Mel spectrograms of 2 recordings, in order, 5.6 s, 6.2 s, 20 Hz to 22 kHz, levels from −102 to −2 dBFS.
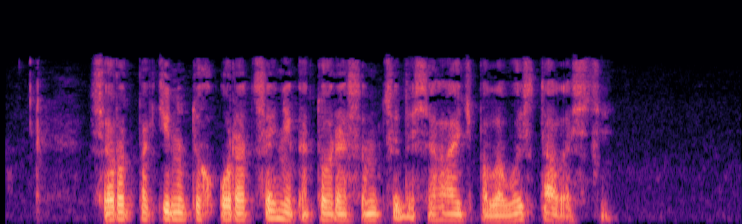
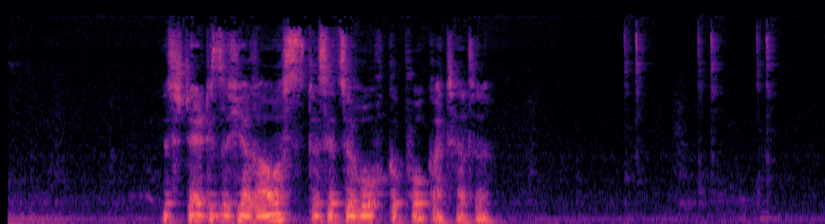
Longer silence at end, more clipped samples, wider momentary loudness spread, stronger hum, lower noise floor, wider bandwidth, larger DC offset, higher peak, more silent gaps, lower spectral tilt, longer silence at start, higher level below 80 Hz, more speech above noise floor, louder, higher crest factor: first, 1 s vs 0.4 s; neither; about the same, 10 LU vs 11 LU; neither; about the same, -69 dBFS vs -71 dBFS; second, 7.8 kHz vs 14 kHz; neither; first, -2 dBFS vs -18 dBFS; neither; first, -7 dB/octave vs -5.5 dB/octave; first, 0.7 s vs 0.05 s; about the same, -56 dBFS vs -58 dBFS; first, 48 dB vs 36 dB; first, -21 LUFS vs -35 LUFS; about the same, 20 dB vs 20 dB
